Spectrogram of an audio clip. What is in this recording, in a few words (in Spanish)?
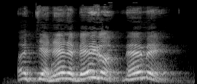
murciano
